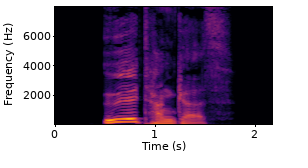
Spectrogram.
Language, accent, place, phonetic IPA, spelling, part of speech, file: German, Germany, Berlin, [ˈøːlˌtaŋkɐs], Öltankers, noun, De-Öltankers.ogg
- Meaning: genitive singular of Öltanker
